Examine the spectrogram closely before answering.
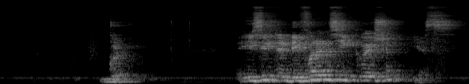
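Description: A man speaks calmly and clearly nearby, explaining.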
